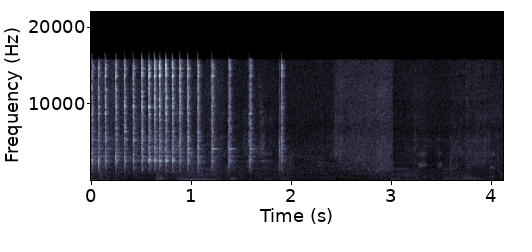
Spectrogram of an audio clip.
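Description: A rapid run of sharp clicks, many a second, that thins out and stops about two seconds in, with a short low hum-like sound around the middle of the run.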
